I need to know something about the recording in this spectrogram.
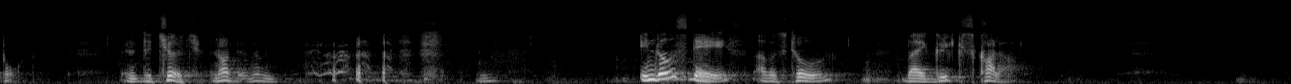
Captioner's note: laughs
